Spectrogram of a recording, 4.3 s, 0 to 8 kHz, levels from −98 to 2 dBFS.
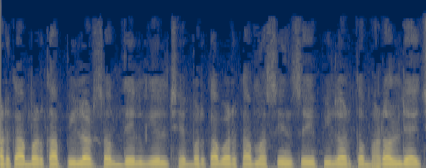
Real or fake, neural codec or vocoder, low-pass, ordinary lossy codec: real; none; 7.2 kHz; MP3, 32 kbps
